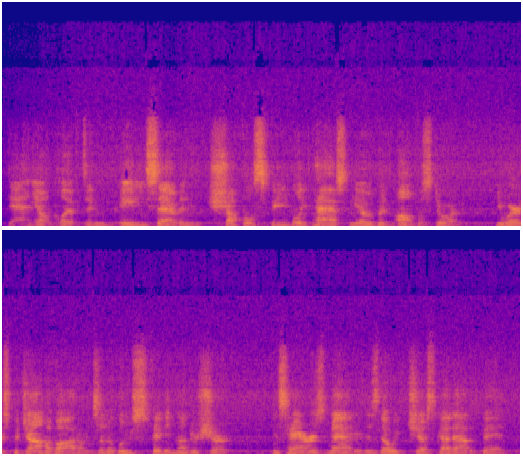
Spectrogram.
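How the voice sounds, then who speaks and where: Male narrator, slightly high voice, reading screenplay directions, off-mic, scripted delivery. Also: moderate pace. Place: room at a live table read. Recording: distant mic, faint room noise.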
